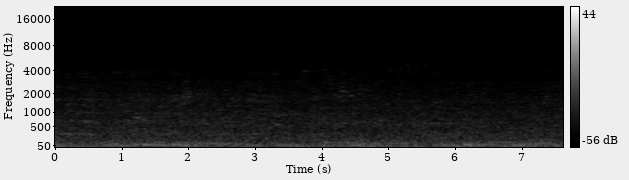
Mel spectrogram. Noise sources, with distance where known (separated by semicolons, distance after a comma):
person or small group talking, far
